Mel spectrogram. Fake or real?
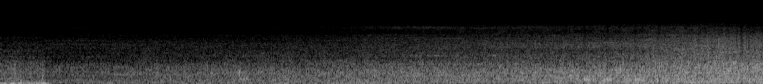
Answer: fake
